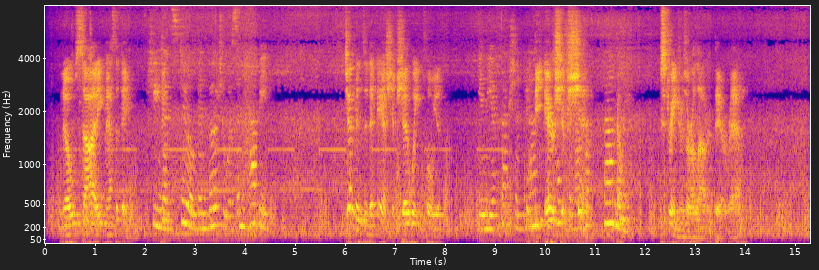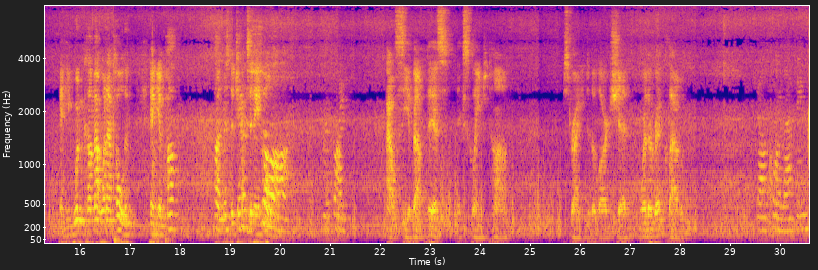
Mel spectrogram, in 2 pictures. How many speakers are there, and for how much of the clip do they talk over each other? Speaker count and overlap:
2, about 11%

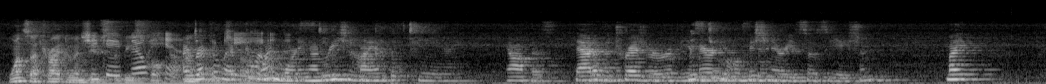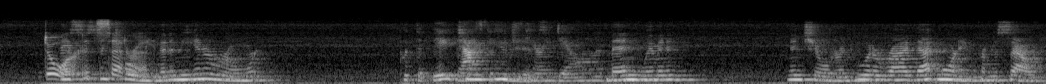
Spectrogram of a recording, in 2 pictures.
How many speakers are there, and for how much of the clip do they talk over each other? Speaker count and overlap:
4, about 37%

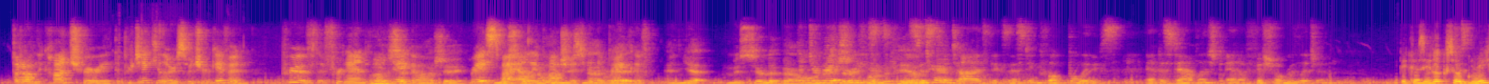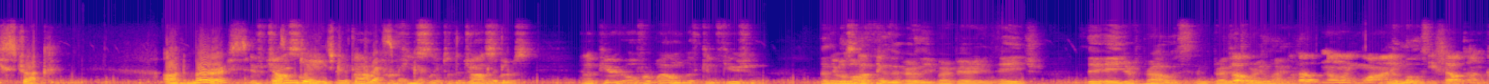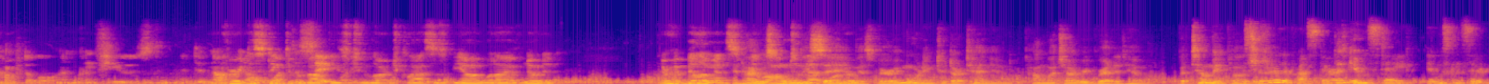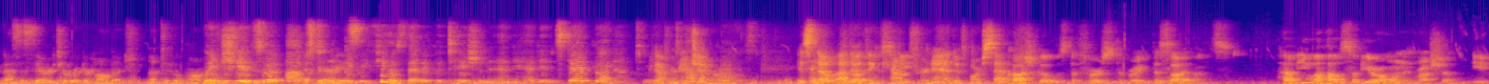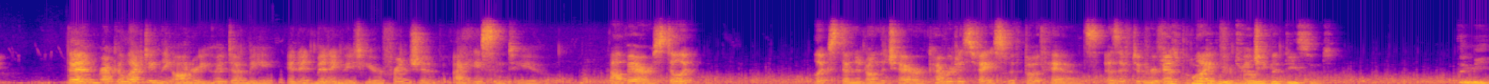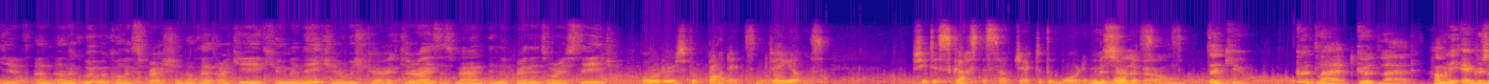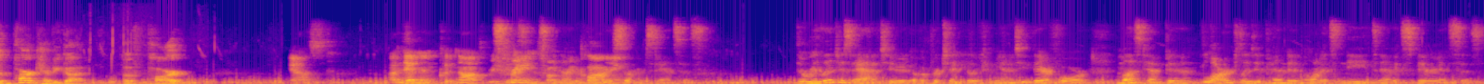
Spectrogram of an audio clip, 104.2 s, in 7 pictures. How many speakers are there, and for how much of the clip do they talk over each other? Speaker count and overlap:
8, about 24%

